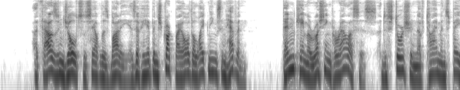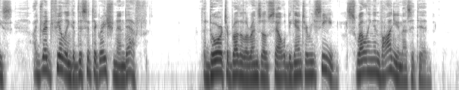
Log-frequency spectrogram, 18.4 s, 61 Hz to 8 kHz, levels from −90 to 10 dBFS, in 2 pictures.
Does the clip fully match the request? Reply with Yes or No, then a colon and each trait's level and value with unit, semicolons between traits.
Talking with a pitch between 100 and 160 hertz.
Yes: low, 135 Hz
